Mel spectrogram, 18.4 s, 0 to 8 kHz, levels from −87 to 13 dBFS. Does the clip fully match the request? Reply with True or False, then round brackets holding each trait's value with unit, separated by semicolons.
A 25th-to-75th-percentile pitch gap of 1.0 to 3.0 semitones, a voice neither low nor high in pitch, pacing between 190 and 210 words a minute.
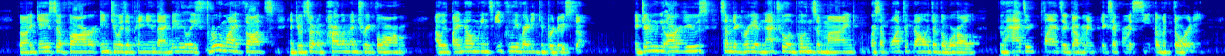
True (2.5 semitones; 160 Hz; 195 wpm)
